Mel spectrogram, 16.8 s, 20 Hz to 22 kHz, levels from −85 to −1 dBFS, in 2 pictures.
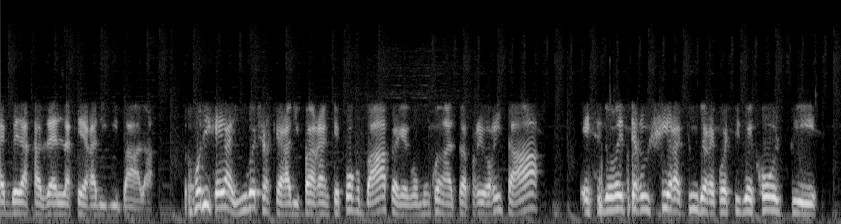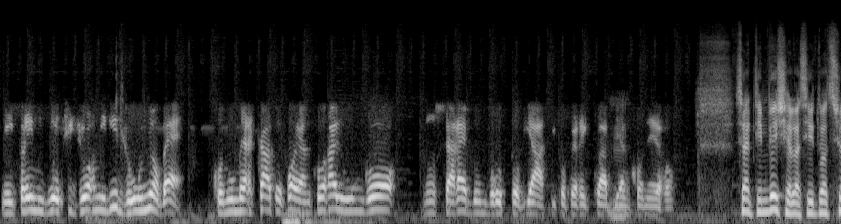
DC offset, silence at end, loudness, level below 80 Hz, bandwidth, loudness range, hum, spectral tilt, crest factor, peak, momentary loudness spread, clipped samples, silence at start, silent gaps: under 0.1%; 0 s; -22 LUFS; -46 dBFS; 13.5 kHz; 3 LU; none; -5.5 dB/octave; 16 dB; -4 dBFS; 10 LU; under 0.1%; 0 s; none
